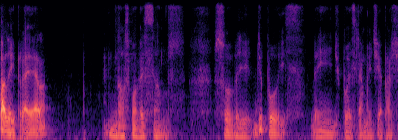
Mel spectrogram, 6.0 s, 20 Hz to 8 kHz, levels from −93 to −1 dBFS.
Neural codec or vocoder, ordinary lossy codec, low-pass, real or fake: codec, 16 kHz in and 24 kHz out, 2.2 kbps, FireRedTTS-2 codec; Opus, 24 kbps; 7.2 kHz; fake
